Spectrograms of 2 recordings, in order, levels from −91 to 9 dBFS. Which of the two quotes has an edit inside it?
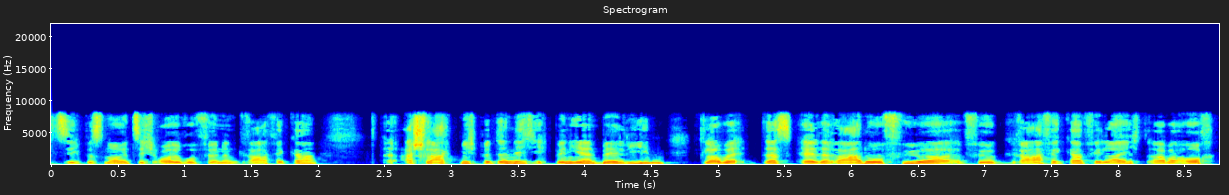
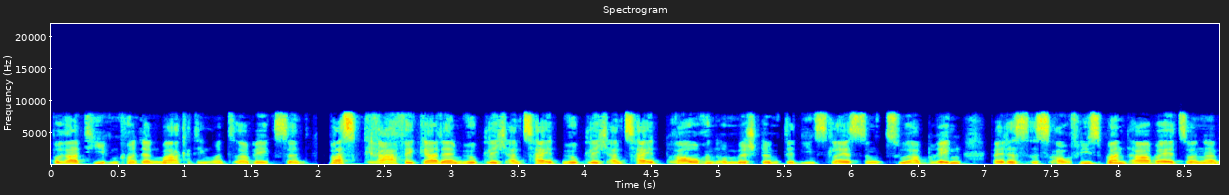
second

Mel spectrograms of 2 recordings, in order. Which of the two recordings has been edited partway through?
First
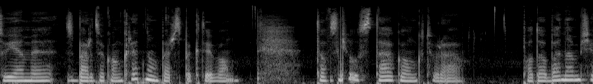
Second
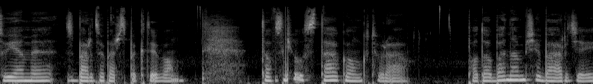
second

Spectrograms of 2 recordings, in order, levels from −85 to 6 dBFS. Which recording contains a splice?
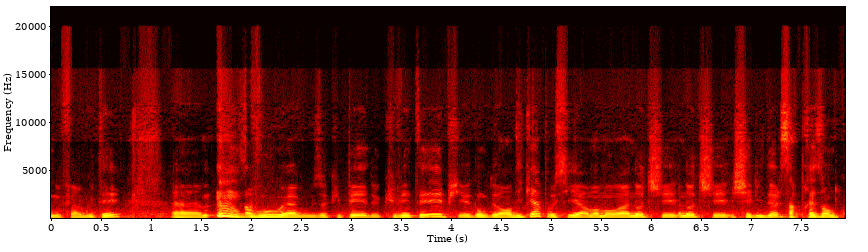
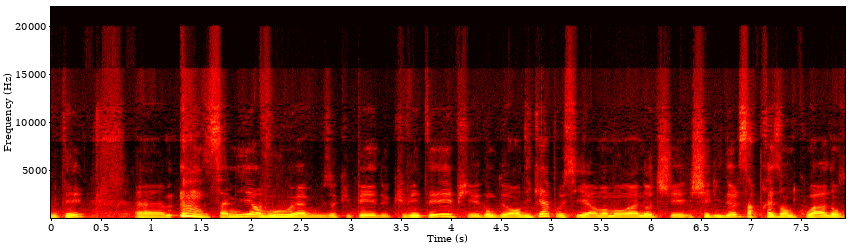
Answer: first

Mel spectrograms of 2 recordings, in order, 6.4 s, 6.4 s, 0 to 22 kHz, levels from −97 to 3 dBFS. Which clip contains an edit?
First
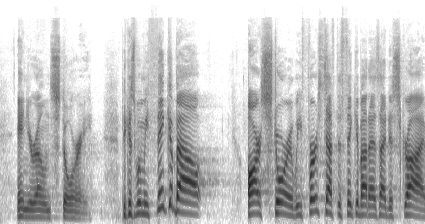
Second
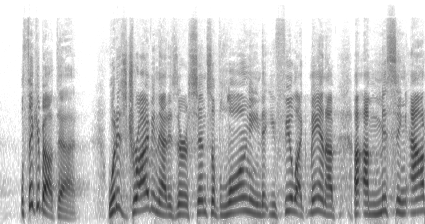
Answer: second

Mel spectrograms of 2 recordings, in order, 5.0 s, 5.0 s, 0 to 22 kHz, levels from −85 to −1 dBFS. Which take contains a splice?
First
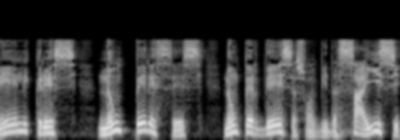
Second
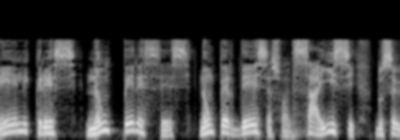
second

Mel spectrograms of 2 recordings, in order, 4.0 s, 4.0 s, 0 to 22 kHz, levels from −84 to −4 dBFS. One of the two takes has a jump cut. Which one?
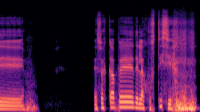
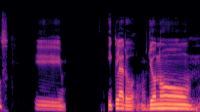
second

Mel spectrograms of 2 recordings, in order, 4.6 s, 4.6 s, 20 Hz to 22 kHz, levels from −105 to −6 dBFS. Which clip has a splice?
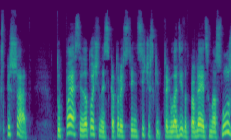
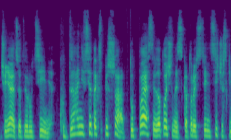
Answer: second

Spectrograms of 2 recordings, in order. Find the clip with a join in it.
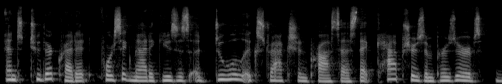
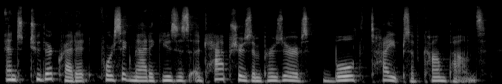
second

